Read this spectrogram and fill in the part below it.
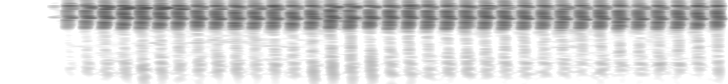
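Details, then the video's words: Lovebird giving a long trill used as a training recording for other birds: a rapid, evenly pulsed, high buzzy chatter of about three and a half notes per second, sustained unbroken after a short silence. "suara Lovebird ngekek panjang"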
